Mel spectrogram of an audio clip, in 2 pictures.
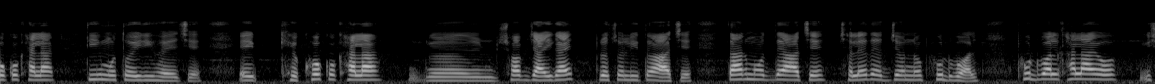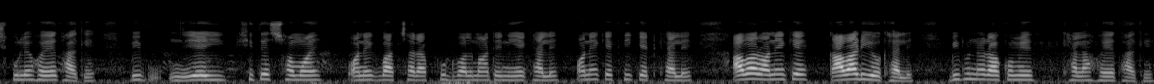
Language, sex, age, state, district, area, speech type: Bengali, female, 45-60, West Bengal, South 24 Parganas, rural, spontaneous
